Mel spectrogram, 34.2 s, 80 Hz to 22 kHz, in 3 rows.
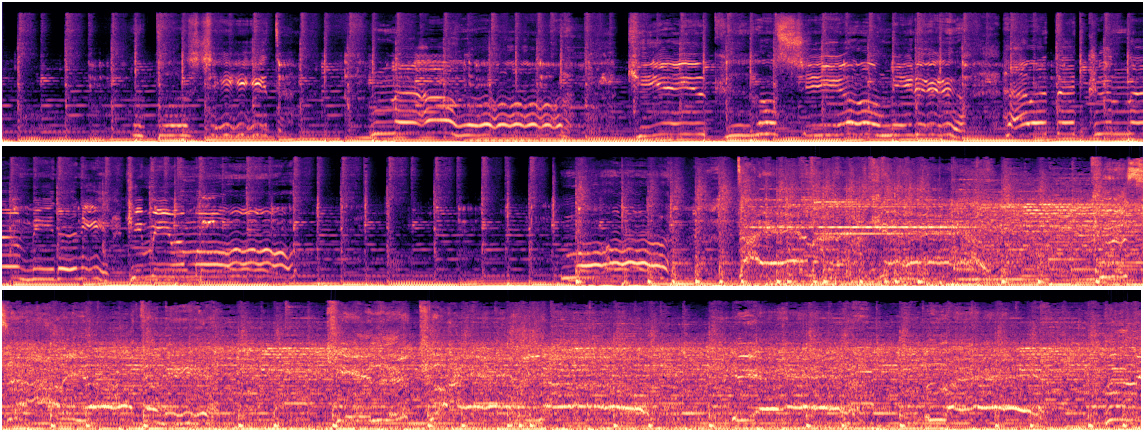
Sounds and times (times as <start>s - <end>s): Soundtrack music: 12.8s - 34.2s.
